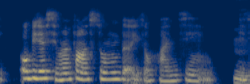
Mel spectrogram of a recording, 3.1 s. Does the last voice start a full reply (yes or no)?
yes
